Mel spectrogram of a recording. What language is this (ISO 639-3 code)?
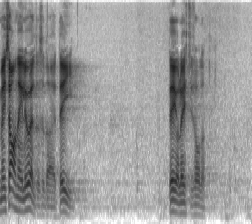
est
